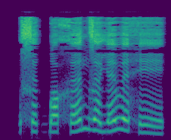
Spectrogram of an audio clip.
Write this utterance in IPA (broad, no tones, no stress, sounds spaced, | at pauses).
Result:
s ə ɡ͡b ɒ x ɜ n z ɐ j ɛ β ɛ h e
